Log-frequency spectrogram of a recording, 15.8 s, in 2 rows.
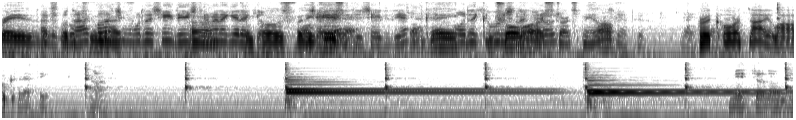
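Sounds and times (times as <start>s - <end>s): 
speech: 0.0s - 8.4s, 15.2s - 15.8s
metronome ticking: 7.6s - 8.0s, 9.7s - 10.1s, 10.7s - 15.8s.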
